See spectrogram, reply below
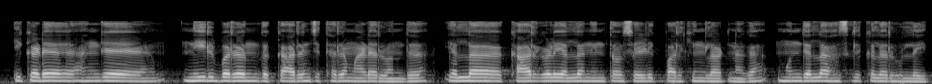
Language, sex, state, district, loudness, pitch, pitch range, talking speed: Kannada, male, Karnataka, Dharwad, -19 LUFS, 155 Hz, 150-165 Hz, 140 wpm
